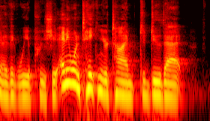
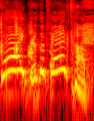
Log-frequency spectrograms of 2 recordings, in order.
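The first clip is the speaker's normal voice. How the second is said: laughing; 4 dB louder than usual. Real, not acted. Laughing confirmation.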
